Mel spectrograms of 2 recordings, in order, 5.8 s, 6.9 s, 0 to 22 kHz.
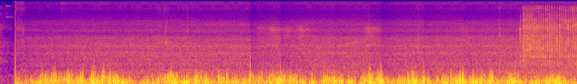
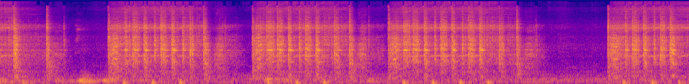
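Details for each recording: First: Honda TMX 125 Alpha after tune-up for hard starting and loud tappet noise: now starts on one click and idles with an even single-cylinder thump, tapping gone. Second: Honda TMX 125 Alpha motorcycle, hard starting and hiccuping, with loud valve noise: repeated short cranking bursts with pauses, catching only briefly and never settling; suspected valve clearance too loose, tune-up planned.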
